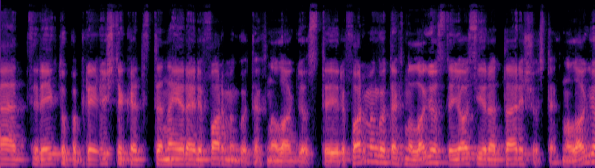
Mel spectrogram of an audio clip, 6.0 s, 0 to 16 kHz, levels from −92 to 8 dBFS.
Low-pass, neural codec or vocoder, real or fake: 14.4 kHz; none; real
